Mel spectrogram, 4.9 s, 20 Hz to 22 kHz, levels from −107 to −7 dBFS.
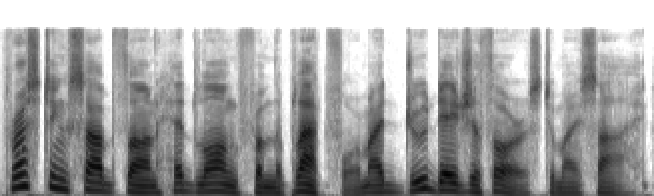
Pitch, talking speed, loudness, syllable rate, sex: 130 Hz, 170 wpm, -19 LUFS, 4.0 syllables/s, male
